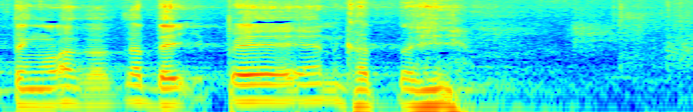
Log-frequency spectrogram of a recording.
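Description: A man sings a drawn-out phrase through a microphone.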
